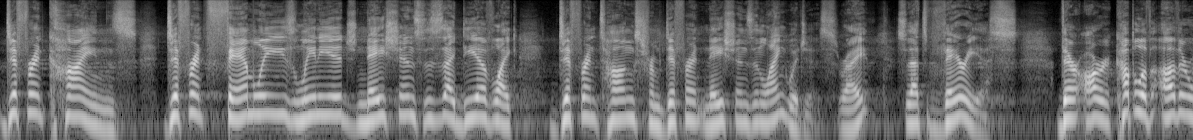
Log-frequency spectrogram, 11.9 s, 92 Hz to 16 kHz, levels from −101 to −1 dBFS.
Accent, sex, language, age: American, male, English, 30-49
